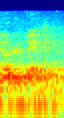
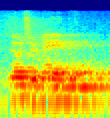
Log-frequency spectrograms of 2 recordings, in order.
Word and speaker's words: Notre Dame: And because Notre Dame, which is a bad French pronunciation of the real way you would say that, it means our mother, our lady, right?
